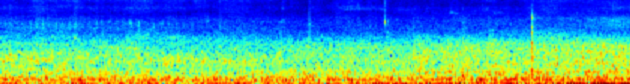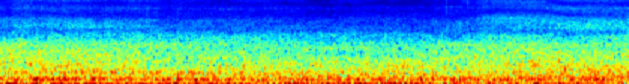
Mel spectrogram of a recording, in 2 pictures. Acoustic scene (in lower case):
residential area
